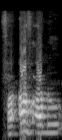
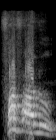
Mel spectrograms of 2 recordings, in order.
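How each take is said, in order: First: The glottal stop is clearly kept between words. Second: The glottal stop is dropped, words run together. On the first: The speaker calls it right. "এভাবে উচ্চারণ করতে হবে" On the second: The speaker calls it wrong. "এভাবে পড়া যাবে না"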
